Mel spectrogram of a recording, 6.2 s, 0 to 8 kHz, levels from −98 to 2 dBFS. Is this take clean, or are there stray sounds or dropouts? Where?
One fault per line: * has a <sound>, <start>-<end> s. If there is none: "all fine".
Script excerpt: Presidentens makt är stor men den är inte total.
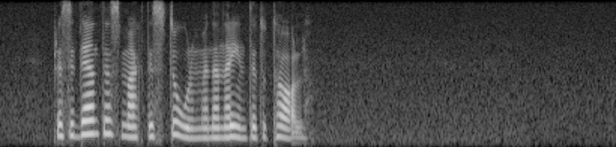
all fine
